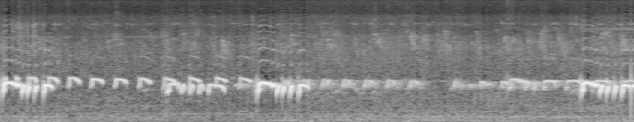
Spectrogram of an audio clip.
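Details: Local zebra dove of Indonesia, kept for its big voice and played to stir silent doves into calling. Near-continuous run of fast, stuttering, rolling coos at a steady pitch, ending in a sharper trill.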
